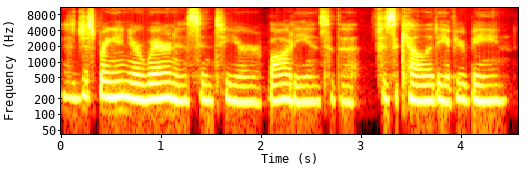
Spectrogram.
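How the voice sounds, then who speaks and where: A woman guiding a meditation in a soft, breathy voice that often drops toward a whisper, with slow, gentle phrases and long pauses. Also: on the low side, flat delivery. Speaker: meditation teacher. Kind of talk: guided meditation.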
